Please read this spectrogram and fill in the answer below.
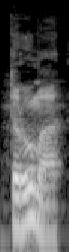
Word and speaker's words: daruma: pictures of these little doruma dolls right daruma is the japanese one of the japanese pronunciations for the word dharma which means truth okay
